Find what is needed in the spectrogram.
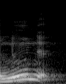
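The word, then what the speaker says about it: نون: d'aujourd'hui c'est le Noun le Noun c'est comme un n en français donc là c'est pas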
